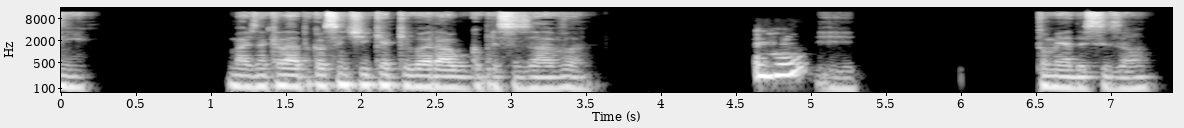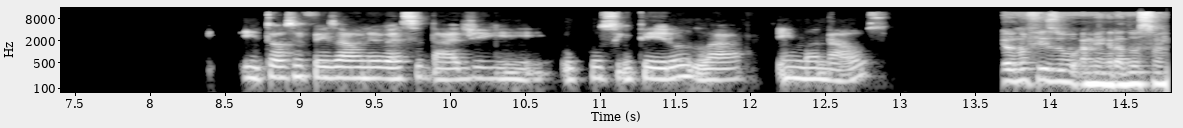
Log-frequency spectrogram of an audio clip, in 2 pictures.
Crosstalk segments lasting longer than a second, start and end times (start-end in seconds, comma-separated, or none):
none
